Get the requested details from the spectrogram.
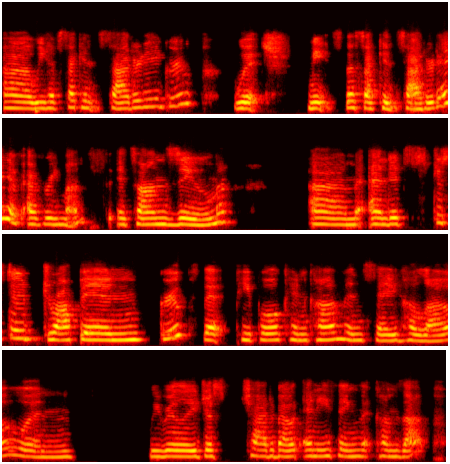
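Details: Adult woman; Normal speech.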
